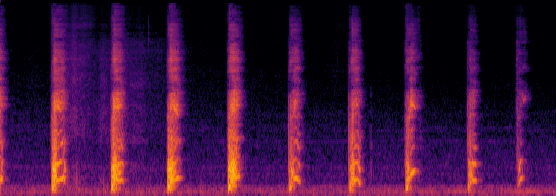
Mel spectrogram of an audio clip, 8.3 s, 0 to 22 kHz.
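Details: 15-year-old Poodle gives a series of nine short, dry, harsh coughs, fading slightly in strength: dog cough.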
